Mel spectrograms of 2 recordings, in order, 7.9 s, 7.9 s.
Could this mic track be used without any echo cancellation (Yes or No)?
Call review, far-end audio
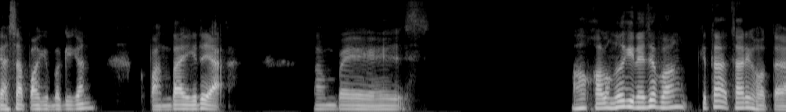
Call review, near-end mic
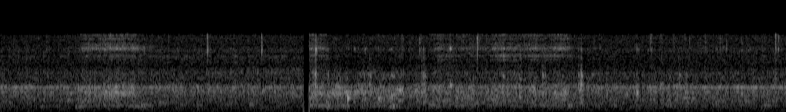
Yes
